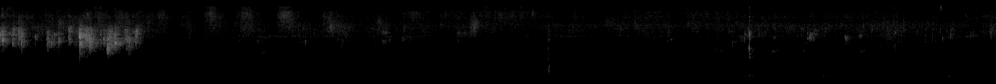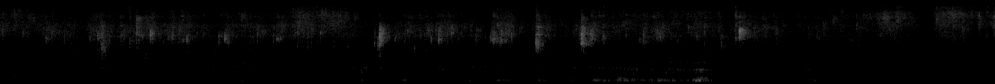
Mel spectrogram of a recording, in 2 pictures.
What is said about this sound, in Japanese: はい、それじゃあ体についた泡をシャワーできれいに流していこっか。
